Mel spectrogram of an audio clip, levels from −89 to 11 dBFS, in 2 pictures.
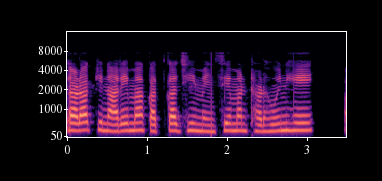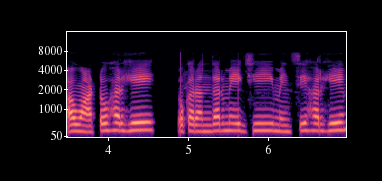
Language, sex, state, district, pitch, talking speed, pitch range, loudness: Chhattisgarhi, female, Chhattisgarh, Sarguja, 245 Hz, 190 wpm, 230-255 Hz, -16 LUFS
